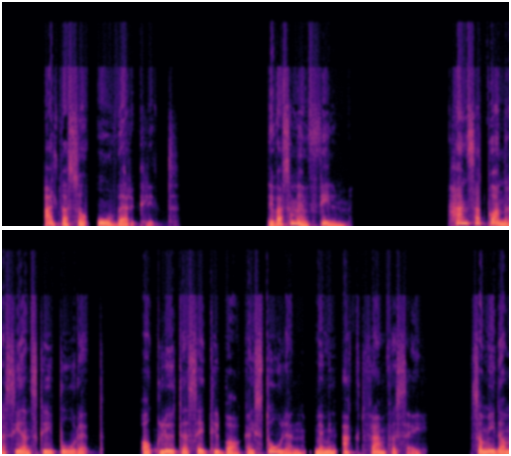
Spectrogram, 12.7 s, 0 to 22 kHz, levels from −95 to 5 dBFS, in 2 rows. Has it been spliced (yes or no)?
no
